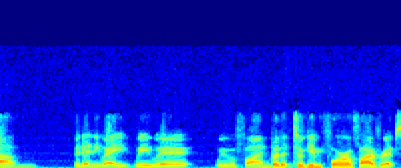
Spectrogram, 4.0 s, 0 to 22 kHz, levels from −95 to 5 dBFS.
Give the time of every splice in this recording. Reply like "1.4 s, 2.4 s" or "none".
2.7 s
